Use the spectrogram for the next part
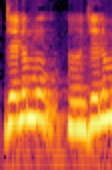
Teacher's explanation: జ అనేది దంత్యానికి టచ్ అయితది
